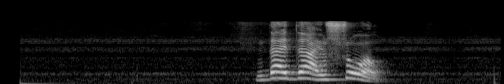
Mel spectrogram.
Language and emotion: Russian, angry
